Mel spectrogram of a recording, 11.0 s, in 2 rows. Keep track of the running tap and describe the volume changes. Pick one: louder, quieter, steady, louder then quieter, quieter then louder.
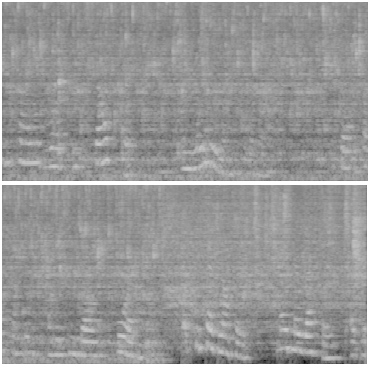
steady.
